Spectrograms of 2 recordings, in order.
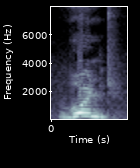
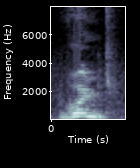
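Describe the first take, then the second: Both takes have the same delivery.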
